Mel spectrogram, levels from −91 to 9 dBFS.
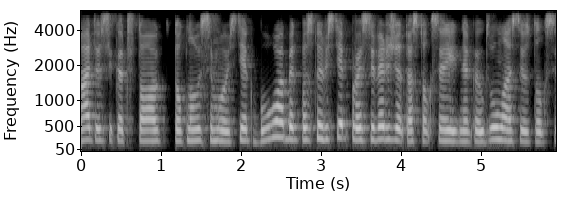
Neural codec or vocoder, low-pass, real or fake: autoencoder, 22.05 kHz, a latent of 192 numbers a frame, VITS, trained on one speaker; 5.4 kHz; fake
